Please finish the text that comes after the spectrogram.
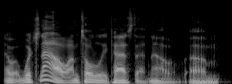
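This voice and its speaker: A man with an extremely low, gravelly voice and a husky edge talks loosely on his own podcast stream. He wanders through his thoughts with fillers and false starts. The sound is dry and close to the mic. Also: fairly quick, dry recording. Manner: rambling, hesitant, many fillers and restarts. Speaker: podcast host. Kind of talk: casual livestream chat.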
